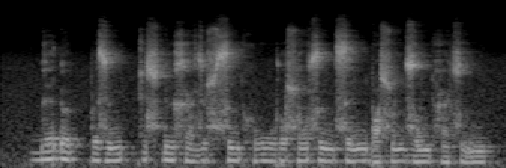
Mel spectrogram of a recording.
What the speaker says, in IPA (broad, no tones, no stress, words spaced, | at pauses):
ɡ͡be ɗøpːezyɲkːiɬ ɗyxæ̃zyɬsɯɲ huwuɾo ɬõsɯɲ seɲɡ͡bɑɬuɲ zoɲhæ̃ɬiɲ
